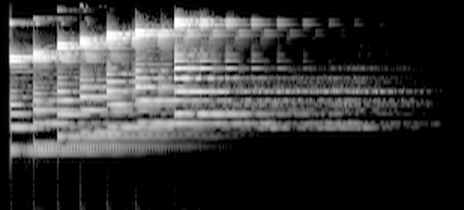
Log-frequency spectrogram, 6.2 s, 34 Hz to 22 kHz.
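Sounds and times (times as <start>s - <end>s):
computer startup short musical phrase: 0.2s - 5.9s.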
